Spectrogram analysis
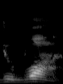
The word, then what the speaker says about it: Dubois: and said daniel dubois he said it's pronounced dubois like what i said that god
